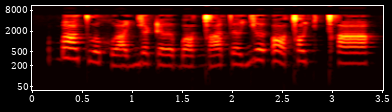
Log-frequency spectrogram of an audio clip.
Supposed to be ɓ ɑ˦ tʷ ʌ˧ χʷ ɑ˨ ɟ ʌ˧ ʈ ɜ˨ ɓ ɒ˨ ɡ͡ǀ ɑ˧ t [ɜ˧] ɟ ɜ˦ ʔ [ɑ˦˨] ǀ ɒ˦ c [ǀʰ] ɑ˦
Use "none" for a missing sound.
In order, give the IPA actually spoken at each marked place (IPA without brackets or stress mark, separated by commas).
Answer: ɜ˧, ɒ˦˨, ǀʰ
